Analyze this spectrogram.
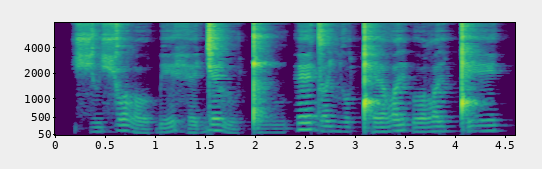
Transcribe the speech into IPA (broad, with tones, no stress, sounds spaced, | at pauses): ç ɯ˧ ç o˦ lˠ o˨ ɓ e˨˦ h ɛ˨ ɟ ɛ˦ l u˨ ǃ u˧ | ɛ˦ d ʌ˧ ʎ o˧ ǃʰ ɛ˧ lˠ i˦ ʔ o˧ lˠ i˦ ǃʼ e˦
